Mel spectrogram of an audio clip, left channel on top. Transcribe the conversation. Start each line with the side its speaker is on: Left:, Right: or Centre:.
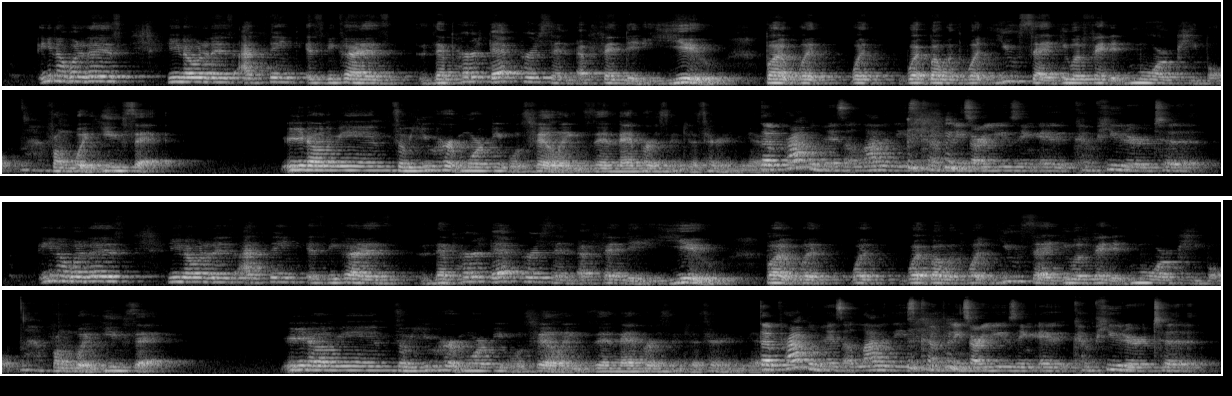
Left: you know what it is? You know what it is? I think it's because the per that person offended you, but with what what but with what you said, you offended more people
Right: Oh,
Left: from
Right: boo.
Left: what you said. You know what I mean? So you hurt more people's feelings than that person just hurting you.
Right: The problem is a lot of these
Left: <laughs>
Right: companies are using a computer to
